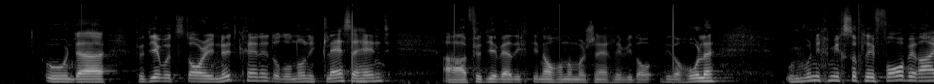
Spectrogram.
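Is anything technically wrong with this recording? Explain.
Yes. Bit error spikes click at 0.82, 2.53, 3.52, 4.54, 5.60, 6.73 and 8.59 s. Each is a flipped digital bit that jumps one to three samples to about −24 to −12 dBFS, heard as a sharp tick, a lone waveform needle and a full-height spectrogram stripe.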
